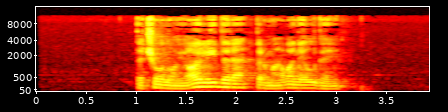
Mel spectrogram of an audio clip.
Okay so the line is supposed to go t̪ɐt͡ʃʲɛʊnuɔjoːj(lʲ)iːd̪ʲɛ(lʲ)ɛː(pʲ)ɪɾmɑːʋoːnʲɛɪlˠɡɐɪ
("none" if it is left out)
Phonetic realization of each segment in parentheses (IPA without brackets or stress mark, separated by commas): lʲ, ɾʲ, pʲ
